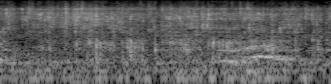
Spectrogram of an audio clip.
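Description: A full kilo of Indian basmati rice rinsed under a running tap, steady rushing water with swishing and splashing close up, no voices.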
